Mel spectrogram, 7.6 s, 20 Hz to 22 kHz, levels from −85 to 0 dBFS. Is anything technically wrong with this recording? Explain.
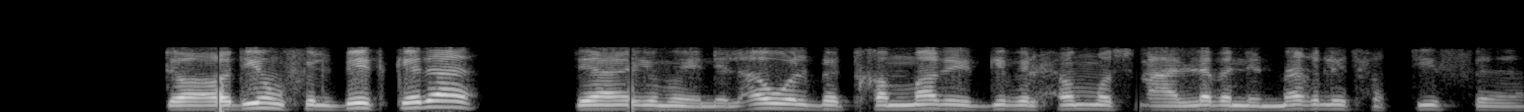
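Yes. At 1.08 s, 3.14 s and 5.68 s the speech drops into a brief, hard-edged silence, then returns slightly distorted and settles within tens of milliseconds. This is packet loss on an ADPCM call: each gap suggests a single lost 20 ms packet, and afterwards the decoder's adaptive predictor and step size no longer match the sender's until they re-converge. The narrow telephone band, roughly 200 Hz to 3.5 kHz, fits G.726 ADPCM at 32 kbit/s.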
